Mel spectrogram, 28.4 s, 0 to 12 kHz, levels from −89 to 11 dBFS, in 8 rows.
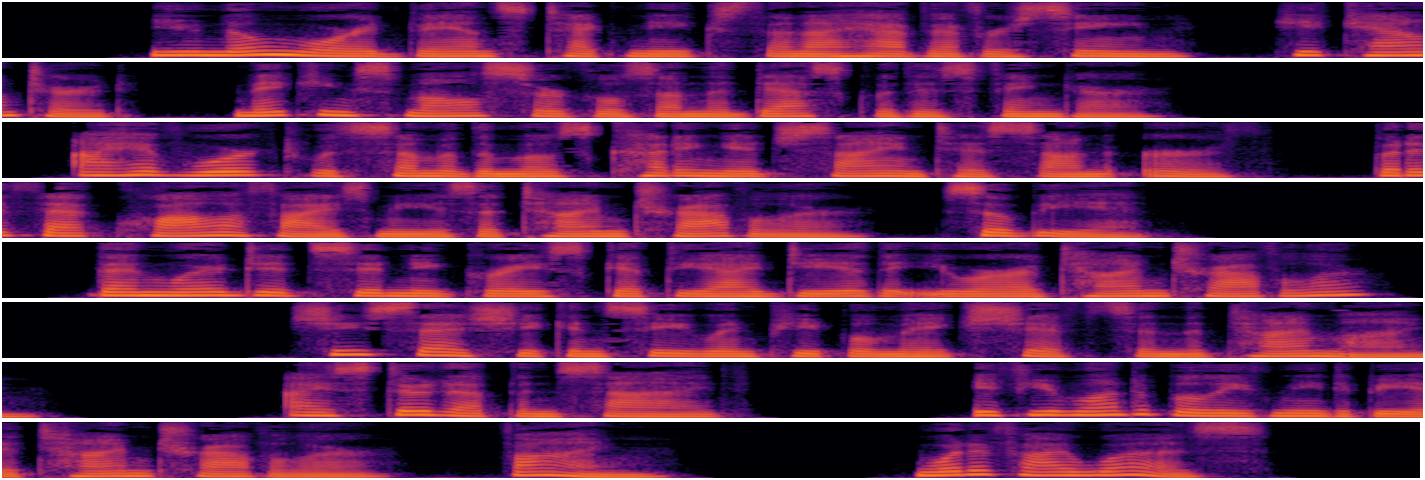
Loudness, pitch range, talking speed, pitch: -24 LUFS, 130-170 Hz, 195 wpm, 145 Hz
